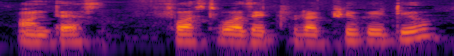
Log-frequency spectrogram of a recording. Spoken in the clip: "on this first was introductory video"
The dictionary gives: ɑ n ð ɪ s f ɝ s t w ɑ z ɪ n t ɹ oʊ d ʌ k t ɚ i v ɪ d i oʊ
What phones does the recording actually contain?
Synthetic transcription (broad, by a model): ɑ n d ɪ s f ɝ s t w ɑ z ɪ t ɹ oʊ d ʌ k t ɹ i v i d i oʊ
